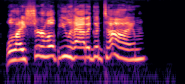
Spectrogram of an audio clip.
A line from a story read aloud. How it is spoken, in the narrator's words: She leaned out and yelled as he hopped toward the woods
